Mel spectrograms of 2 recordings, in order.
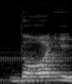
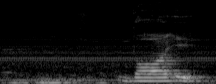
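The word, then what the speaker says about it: دایی: আর এটা হচ্ছে দই, দই, দই, দই মানে হচ্ছে মামা, দই, দেখেন দই, দই উচ্চারণ হচ্ছে দই, দই মানে হচ্ছে মামা, মামা, দই মামা।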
